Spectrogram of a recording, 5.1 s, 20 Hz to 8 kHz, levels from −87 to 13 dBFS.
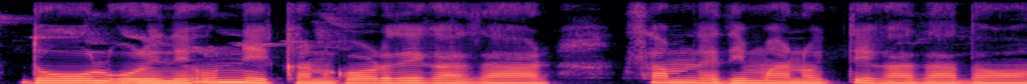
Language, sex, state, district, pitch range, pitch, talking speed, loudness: Chakma, female, Tripura, Unakoti, 170-195 Hz, 180 Hz, 130 wpm, -12 LUFS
